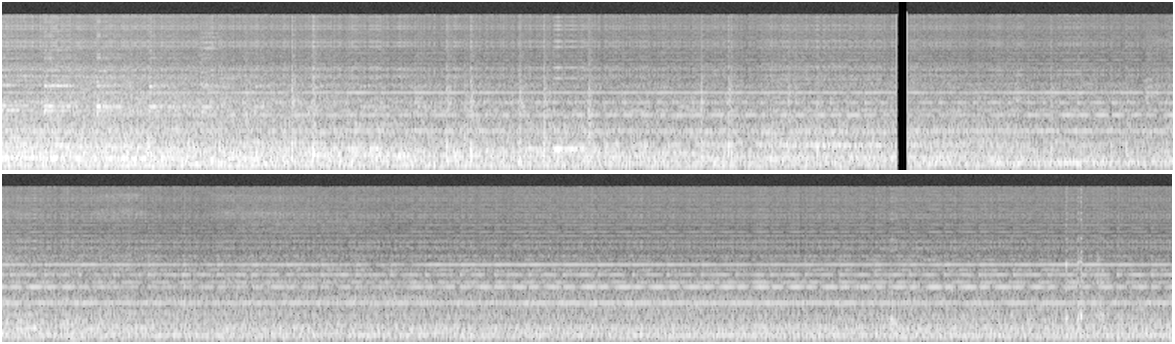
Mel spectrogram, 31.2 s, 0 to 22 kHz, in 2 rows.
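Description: An Amtrak passenger train led by a Siemens Charger SC-44 diesel locomotive passing close by. The locomotive's engine falls in pitch as it goes by, then the passenger cars roll past with steady wheel-and-rail rumble. The grade-crossing warning bell rings over it, and the sound drops out for an instant about twelve seconds in.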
